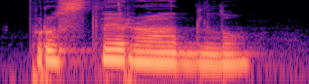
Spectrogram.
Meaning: bedsheet, sheet (thin cloth used as a covering for a mattress)
- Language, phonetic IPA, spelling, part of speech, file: Ukrainian, [prɔsteˈradɫɔ], простирадло, noun, Uk-простирадло.ogg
